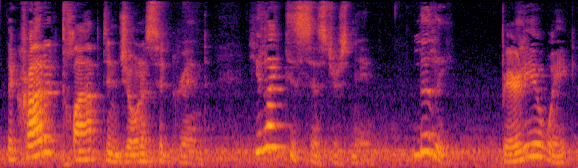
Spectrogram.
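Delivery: usual speaking voice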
